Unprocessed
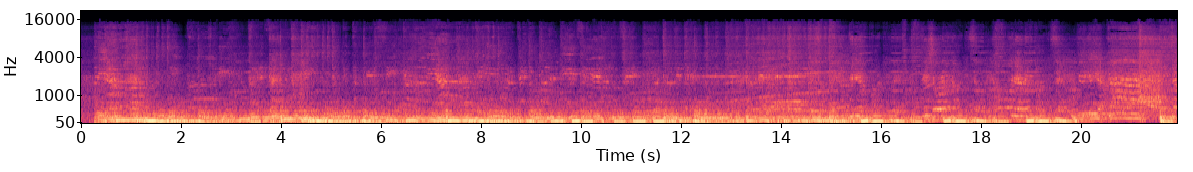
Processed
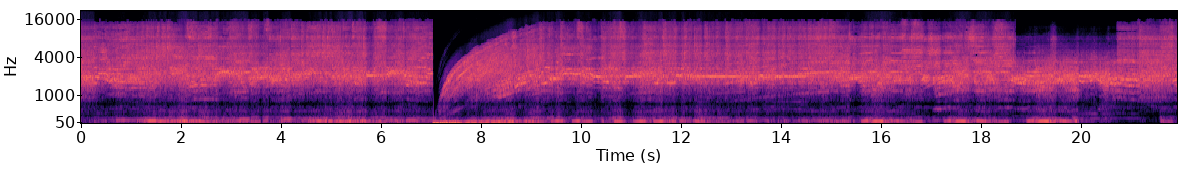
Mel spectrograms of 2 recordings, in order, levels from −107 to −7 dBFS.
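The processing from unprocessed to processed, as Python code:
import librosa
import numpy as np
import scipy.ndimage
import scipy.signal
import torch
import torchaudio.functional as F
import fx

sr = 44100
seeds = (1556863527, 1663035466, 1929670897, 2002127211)

y = fx.ripple_eq(x, sr, per_octave=1.3, db=7, at=(16.35, 17.42))
y = fx.lowpass(y, sr, hz=2000.0, slope=12, at=(18.69, 20.72))
y = fx.edit(y, sr, fx.tape_start(start_s=7.03, length_s=2.26), tone=tone)
y = scipy.signal.sosfilt(scipy.signal.cheby2(4, 50, 770.0, 'highpass', fs=sr, output='sos'), y)
y = fx.notch(y, sr, hz=7000.0, q=14.0)
y = fx.env_flatten(y, sr, amount_pct=100)
y = F.gain(torch.from_numpy(y), -2.0).numpy()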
